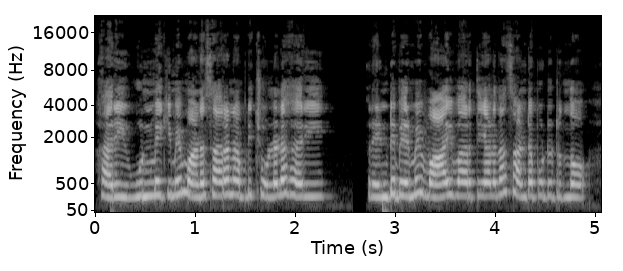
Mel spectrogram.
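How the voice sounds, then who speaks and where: A woman's voice: high voice, flat delivery, quick pace, lightly acted. A woman voicing a plaintive young cartoon wife with a Kanyakumari accent. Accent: Kanyakumari Tamil. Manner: apologetic, plaintive. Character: hurt young wife, daughter-in-law.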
